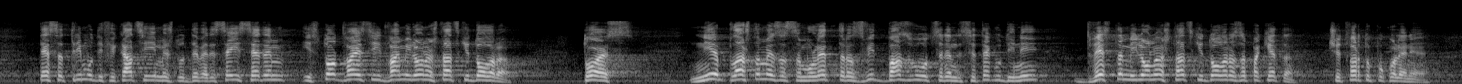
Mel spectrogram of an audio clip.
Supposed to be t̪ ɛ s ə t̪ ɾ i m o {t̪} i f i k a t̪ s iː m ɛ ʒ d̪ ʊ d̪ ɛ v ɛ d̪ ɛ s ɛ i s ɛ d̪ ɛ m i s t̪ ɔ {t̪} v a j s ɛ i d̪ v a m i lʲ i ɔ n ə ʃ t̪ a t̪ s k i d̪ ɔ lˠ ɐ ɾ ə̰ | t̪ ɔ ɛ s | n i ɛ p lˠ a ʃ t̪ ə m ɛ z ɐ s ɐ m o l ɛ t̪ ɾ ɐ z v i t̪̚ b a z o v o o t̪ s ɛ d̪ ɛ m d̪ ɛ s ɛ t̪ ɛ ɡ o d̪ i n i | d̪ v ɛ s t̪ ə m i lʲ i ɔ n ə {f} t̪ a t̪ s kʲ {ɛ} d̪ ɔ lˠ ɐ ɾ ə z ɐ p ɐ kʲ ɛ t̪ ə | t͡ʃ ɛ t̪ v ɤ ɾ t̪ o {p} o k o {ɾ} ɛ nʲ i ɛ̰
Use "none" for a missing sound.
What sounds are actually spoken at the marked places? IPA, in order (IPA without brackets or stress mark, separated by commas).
d̪, d̪, ʃ, i, p, l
